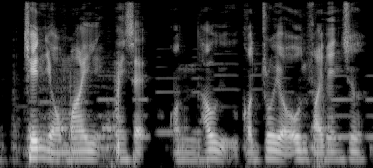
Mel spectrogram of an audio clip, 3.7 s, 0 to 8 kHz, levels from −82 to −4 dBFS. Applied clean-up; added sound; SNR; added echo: classical method Wiener filter.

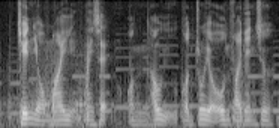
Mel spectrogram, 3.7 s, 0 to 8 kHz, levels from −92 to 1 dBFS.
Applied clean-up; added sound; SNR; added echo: none; Wind instrument, woodwind instrument; 19 dB; none.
